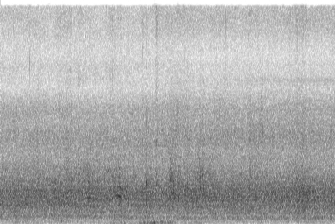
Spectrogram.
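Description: Steady rushing of a flooded river in spate, with wind on the microphone adding a brief low rumble about halfway through.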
